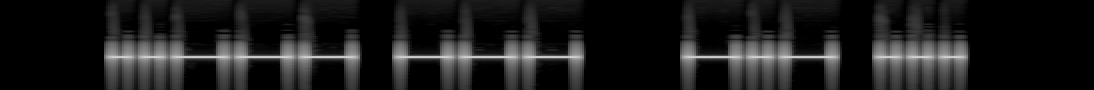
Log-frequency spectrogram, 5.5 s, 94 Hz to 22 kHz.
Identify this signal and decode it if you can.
Morse code, heard as a keyed tone, about 15 wpm, 700 Hz. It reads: 2O KS
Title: Winter Field Day Exchanges Encore 15wpm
